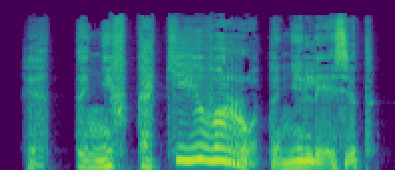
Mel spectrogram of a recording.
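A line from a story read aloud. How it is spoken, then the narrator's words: Creaky displeased old woman. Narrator (Russian): проскрипел недовольный старушечий голос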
